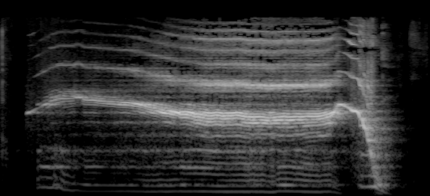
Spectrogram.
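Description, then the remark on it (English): A voice imitates a mosquito with a thin, steady, high-pitched lip buzz driven by the diaphragm, held for about three seconds, then it abruptly swoops down in pitch and cuts off as the buzzing is dropped off. No talking. “Then we're going to go ahead and use our diaphragm and we're going to make this little tiny mosquito noise, high-pitched noise.”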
